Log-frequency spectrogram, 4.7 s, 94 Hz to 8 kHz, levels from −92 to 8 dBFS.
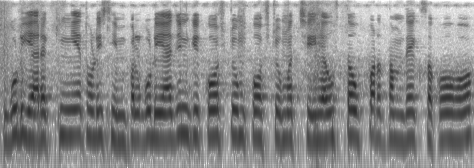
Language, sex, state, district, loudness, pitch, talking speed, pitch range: Hindi, female, Haryana, Jhajjar, -15 LUFS, 205 Hz, 215 wpm, 200-220 Hz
